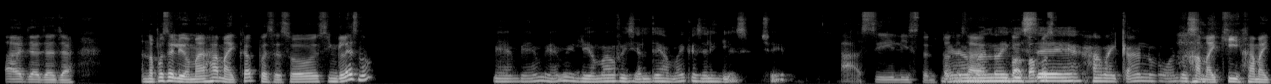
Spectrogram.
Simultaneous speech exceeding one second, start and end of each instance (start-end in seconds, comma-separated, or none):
9.4-10.6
